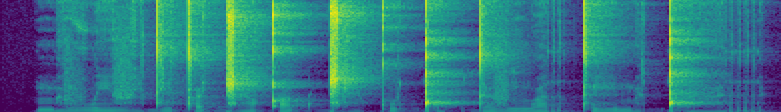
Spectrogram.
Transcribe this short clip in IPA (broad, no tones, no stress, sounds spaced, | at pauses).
m ə̤ v w i v i̤ d i tʼ ə ɡ͡ǁ ɨ qʼ i p ɡ͡ǁ i̤ kʷʼ ə ǃʼ ə̤ p d ə v ŋʷ a r tʼ i m ə̤ ǃʼ ə̤ r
